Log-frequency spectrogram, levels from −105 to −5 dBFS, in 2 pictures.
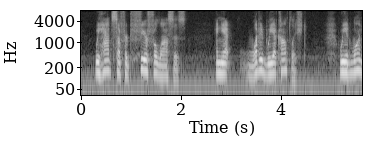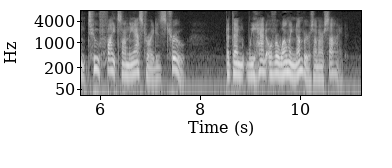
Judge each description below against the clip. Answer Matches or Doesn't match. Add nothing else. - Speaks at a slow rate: Doesn't match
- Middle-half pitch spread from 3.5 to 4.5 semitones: Matches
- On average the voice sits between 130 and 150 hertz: Matches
